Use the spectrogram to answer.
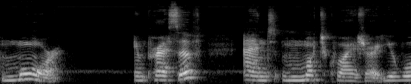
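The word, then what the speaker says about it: Moher: some more before and that starts pronounced more not more hair or Mahar or whatever it's because of more and they are stunning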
